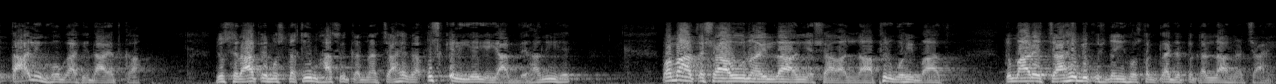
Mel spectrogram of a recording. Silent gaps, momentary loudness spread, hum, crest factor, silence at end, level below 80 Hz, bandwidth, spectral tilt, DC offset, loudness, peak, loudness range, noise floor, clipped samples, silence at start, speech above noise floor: none; 11 LU; none; 16 dB; 0 s; -44 dBFS; 7.6 kHz; -7 dB/octave; under 0.1%; -19 LUFS; -2 dBFS; 4 LU; -48 dBFS; under 0.1%; 0 s; 30 dB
